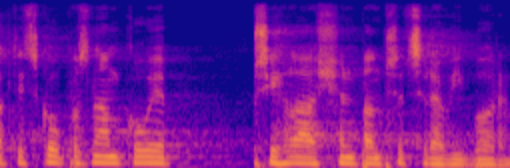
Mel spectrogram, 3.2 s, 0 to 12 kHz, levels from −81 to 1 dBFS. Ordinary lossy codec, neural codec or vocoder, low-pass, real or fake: AAC, 64 kbps; vocoder, 44.1 kHz, 128 mel bands every 512 samples, BigVGAN v2; 10.8 kHz; fake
